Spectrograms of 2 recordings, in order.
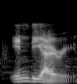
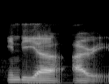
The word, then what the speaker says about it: India.Arie: Indi.arie, 3 syllables. Indi.arie, that was her name. Now it's India.arie, which is 4 syllables.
